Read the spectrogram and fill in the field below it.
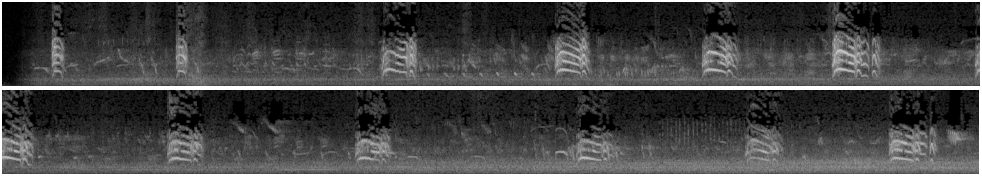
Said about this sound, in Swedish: Ja, men så vad var det där för gnisslande läte man skulle lyssna efter om man är på en svarttärnelokal? Jo, det här.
